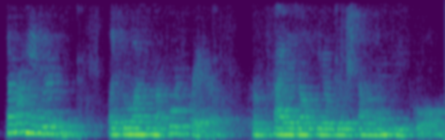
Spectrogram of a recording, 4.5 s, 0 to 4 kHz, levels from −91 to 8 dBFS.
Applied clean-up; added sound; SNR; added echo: neural separator model SepFormer DNS4.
